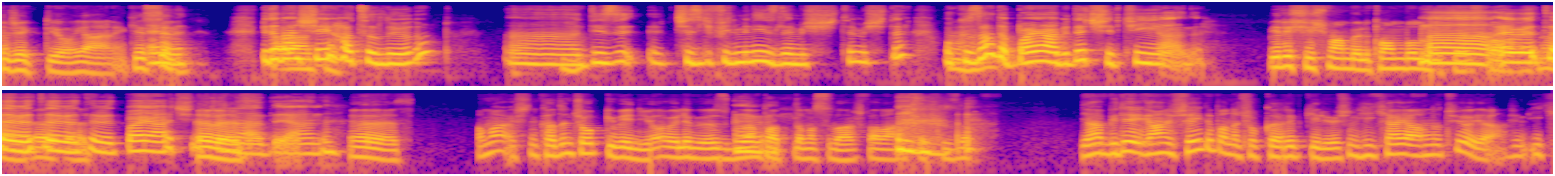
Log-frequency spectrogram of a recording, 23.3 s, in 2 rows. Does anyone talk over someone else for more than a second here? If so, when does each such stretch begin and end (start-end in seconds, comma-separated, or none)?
10.7-12.3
